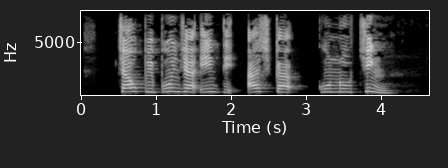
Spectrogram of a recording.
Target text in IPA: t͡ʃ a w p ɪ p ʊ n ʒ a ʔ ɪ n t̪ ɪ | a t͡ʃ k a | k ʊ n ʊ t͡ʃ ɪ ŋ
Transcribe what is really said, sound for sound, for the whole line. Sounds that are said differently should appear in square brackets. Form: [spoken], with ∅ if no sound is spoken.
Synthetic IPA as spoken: t͡ʃ a w p ɪ p ʊ n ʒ a ʔ ɪ n t̪ ɪ | a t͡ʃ k a | k ʊ n ʊ t͡ʃ ɪ ŋ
